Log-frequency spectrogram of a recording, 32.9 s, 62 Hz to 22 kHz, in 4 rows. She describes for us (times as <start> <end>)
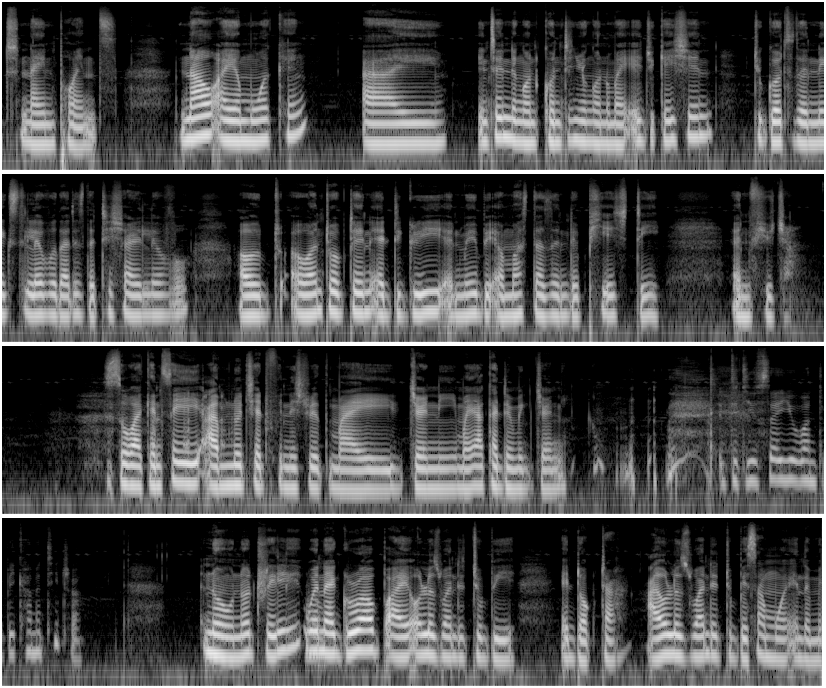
1.8 14.8, 17.3 25.5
